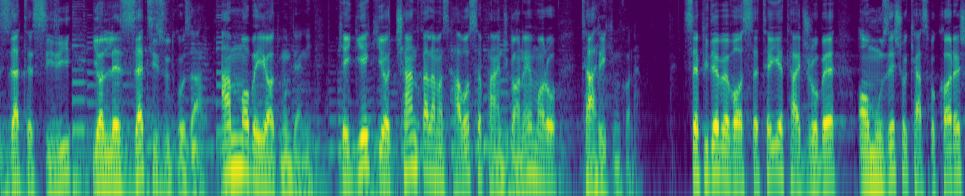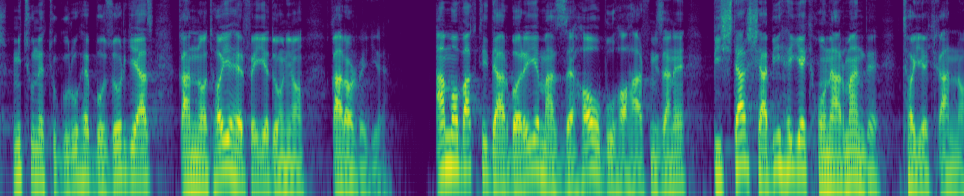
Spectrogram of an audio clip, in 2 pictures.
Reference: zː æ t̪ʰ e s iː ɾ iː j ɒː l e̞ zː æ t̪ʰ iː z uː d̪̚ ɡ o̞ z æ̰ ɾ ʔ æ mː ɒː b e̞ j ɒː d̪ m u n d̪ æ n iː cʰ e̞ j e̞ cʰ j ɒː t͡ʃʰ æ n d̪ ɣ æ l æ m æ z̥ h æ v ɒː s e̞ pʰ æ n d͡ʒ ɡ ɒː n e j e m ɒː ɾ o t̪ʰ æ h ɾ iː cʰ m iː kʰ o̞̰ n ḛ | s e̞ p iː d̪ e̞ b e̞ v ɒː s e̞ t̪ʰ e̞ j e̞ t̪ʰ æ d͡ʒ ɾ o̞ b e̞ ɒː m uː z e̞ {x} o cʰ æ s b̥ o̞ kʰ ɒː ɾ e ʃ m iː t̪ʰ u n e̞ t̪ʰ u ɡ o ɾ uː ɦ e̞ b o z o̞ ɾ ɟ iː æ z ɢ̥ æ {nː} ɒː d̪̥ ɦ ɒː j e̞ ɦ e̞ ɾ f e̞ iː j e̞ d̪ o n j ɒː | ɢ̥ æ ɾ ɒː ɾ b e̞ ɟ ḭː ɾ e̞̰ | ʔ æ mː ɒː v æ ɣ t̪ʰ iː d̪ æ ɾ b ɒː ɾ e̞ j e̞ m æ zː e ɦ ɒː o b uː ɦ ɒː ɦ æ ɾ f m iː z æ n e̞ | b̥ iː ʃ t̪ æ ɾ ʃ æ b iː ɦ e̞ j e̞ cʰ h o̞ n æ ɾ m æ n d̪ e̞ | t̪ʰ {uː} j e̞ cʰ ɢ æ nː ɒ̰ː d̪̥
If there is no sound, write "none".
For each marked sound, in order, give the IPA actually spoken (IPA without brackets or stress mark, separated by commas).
ʃ, nː, ɒː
